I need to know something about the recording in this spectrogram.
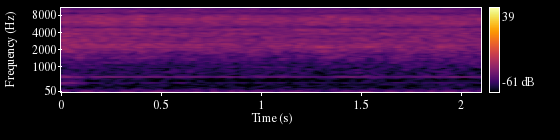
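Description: Faint room tone: a steady low hiss with a thin, faint hum and no other events.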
